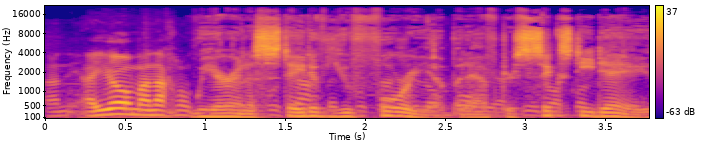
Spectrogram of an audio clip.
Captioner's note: through translator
